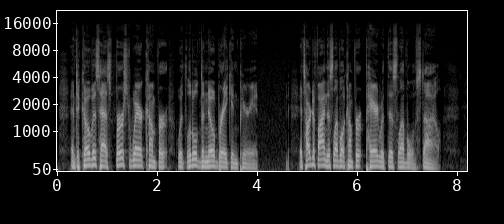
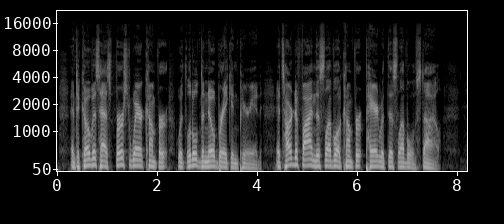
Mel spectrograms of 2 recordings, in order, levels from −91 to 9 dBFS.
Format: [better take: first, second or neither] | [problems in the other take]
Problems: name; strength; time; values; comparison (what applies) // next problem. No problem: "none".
second | audio freezing; at 4 s for 0.5 s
